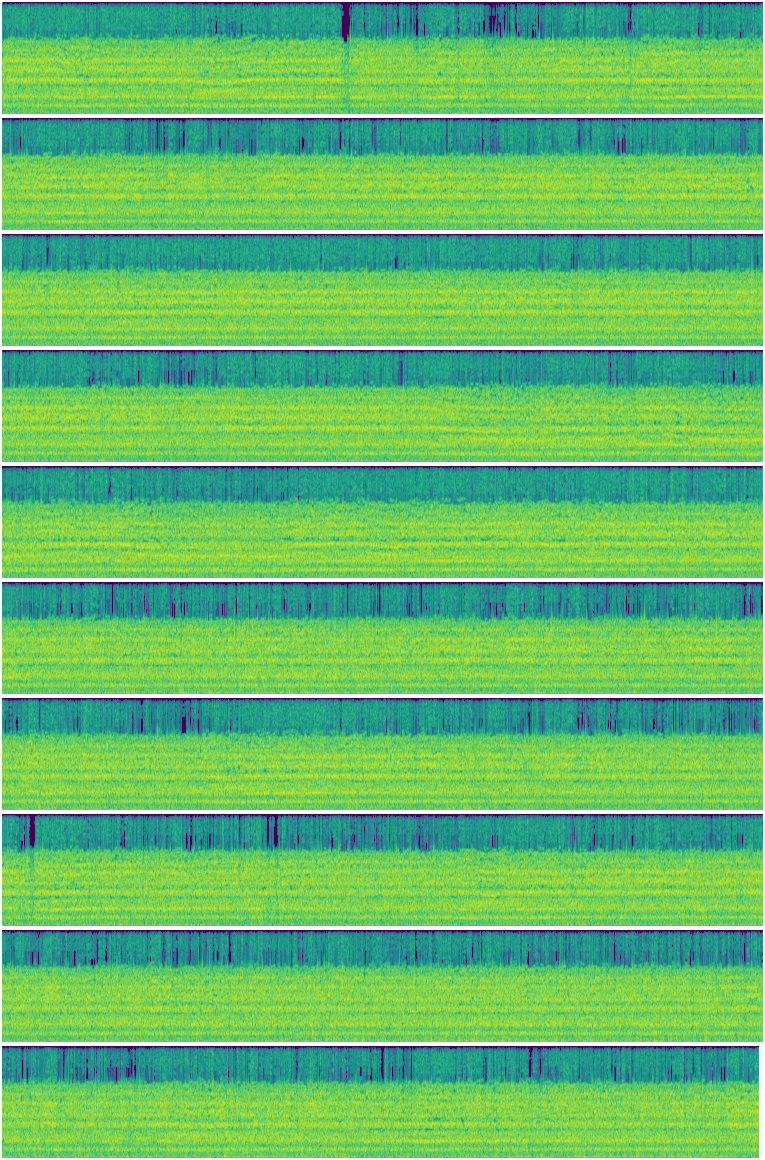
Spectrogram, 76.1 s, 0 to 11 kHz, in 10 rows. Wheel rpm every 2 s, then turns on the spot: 230, 230, 230, 230, 230, 230, 230, 230, 230, 240, 230, 230, 230, 220, 220, 210, 210, 230, 230, 240, 230, 230, 230, 230, 230, 230, 230, 230, 230, 230, 230, 230, 230, 230, 240, 230, 230, 230.
none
